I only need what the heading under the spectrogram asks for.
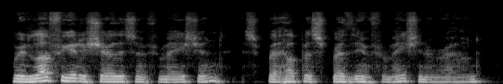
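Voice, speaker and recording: The tone is dark and mellow, somewhat breathy. Delivery comes at a moderate pace with fairly even intonation. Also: man. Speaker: reflexology trainer. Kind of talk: workshop closing remarks.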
